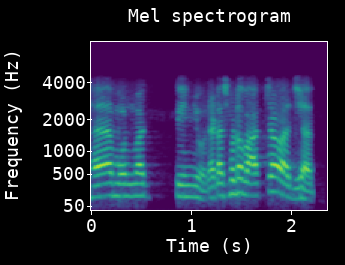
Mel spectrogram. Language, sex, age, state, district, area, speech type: Bengali, male, 18-30, West Bengal, Darjeeling, urban, conversation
